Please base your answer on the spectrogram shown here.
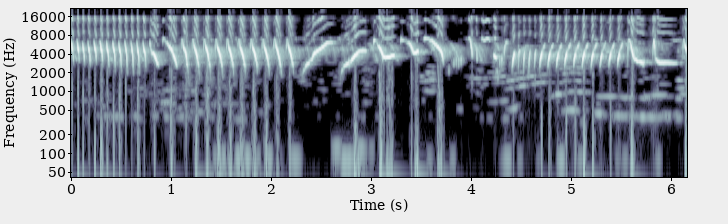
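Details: Continuous canary song with sharp rolls, played to encourage young canaries to sing. It opens with a rapid high trill, then slower slurred notes, a few rising whistles, and a final fast roll.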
